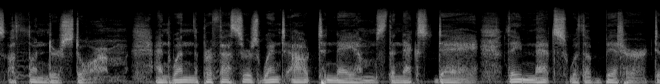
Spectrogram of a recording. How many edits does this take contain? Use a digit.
0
